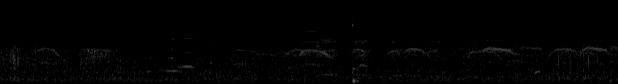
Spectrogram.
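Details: Black-tailed godwits at Degernäsbäcken, Umeå, Sweden, on 23 April 2013 give overlapping nasal, arched calls that rise and fall, several birds calling together over a steady background rush.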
